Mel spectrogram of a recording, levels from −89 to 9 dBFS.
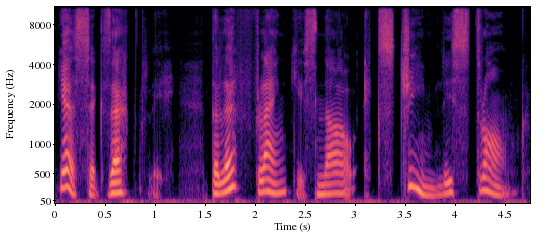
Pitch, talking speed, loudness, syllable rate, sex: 185 Hz, 115 wpm, -20 LUFS, 3.5 syllables/s, female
